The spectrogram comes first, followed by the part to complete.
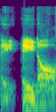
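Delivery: voice like a cigarette smoker's. Asked for a smoker impression, speaker tries one, in a cigarette smoker voice. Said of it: "That's like how a smoker would talk".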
